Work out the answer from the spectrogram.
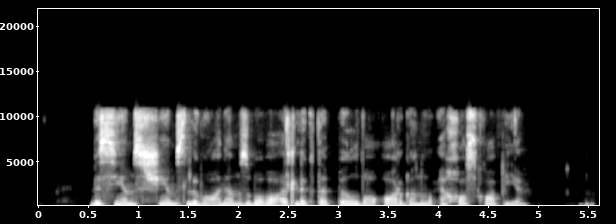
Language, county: Lithuanian, Alytus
